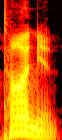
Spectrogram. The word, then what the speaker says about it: Tonyan: uh this is uh how you pronounce his last name it's tonya not tonyan it's tonya like paul bunyan yes our really only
